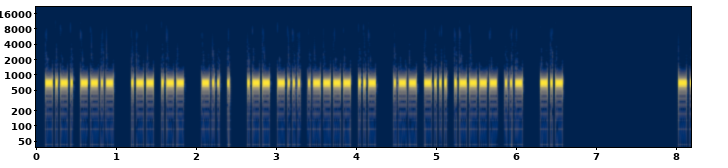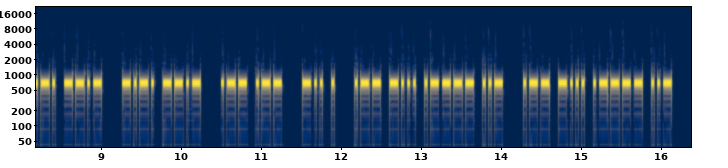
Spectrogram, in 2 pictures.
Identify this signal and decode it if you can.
Morse code, heard as a keyed tone, about 38 wpm, 700 Hz. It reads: CQ WW DE WB1U WB1U K CQ CQ WW DE WB1U WB1U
